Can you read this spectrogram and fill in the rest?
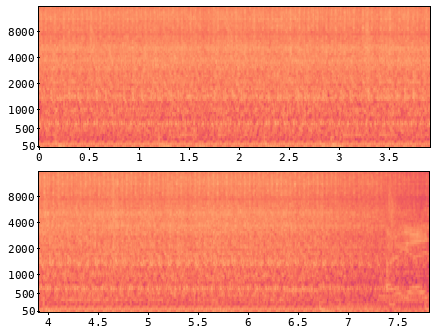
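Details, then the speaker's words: Mazda Miata at first start after installing adjustable polyurethane motor mounts: steady, even petrol idle with a regular low pulse, no knocks, noticeably less shake; normal idle, though it later stalled with a suspected air leak. "I do feel the difference the car doesn't shake a lot"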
